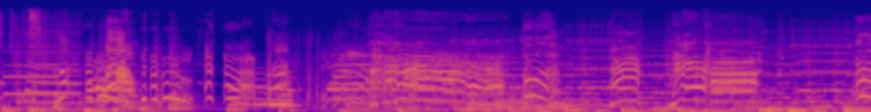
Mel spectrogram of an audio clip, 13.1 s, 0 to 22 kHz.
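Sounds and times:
cheerful cartoon music: 0.0 - 13.0.

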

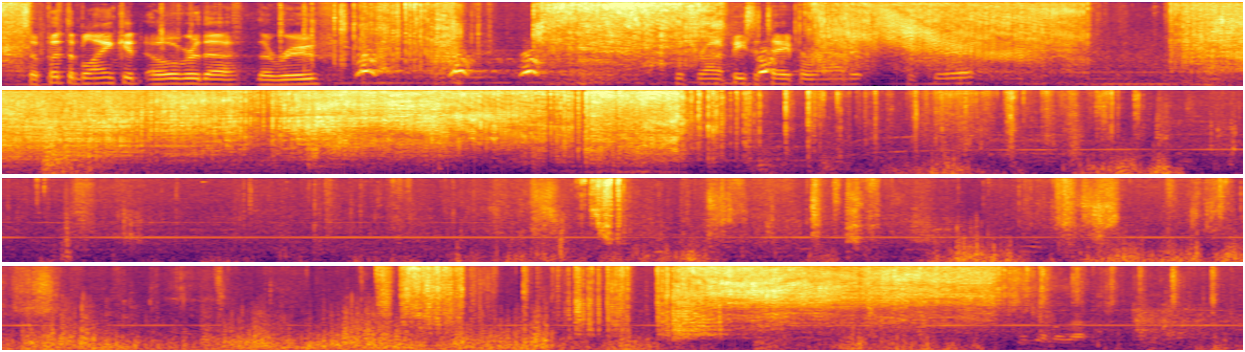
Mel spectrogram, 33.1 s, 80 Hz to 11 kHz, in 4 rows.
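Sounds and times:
packing tape screeching off roll: 0.0 - 0.3, 2.1 - 15.9, 20.2 - 20.8, 27.3 - 31.8.

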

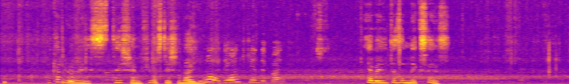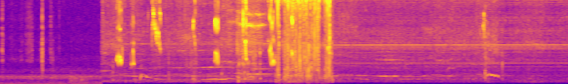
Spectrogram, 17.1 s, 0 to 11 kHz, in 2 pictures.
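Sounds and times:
squeaks and clicks: 10.2 - 13.6.

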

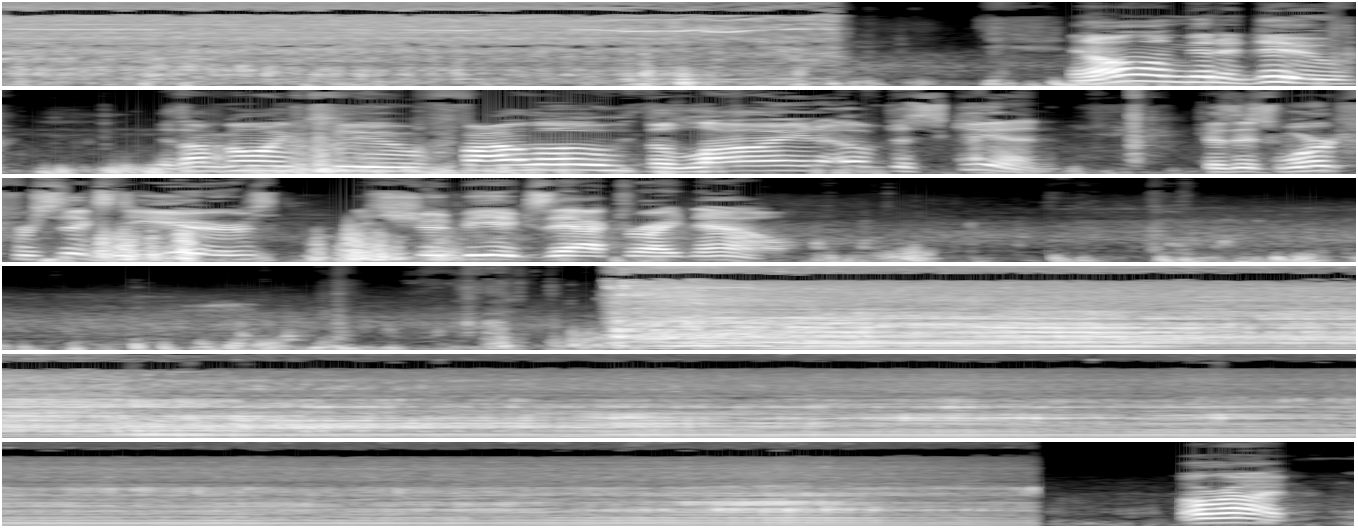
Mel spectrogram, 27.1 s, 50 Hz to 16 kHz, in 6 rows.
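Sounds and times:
jigsaw cutting metal: 0.0 - 2.8, 15.6 - 26.0.

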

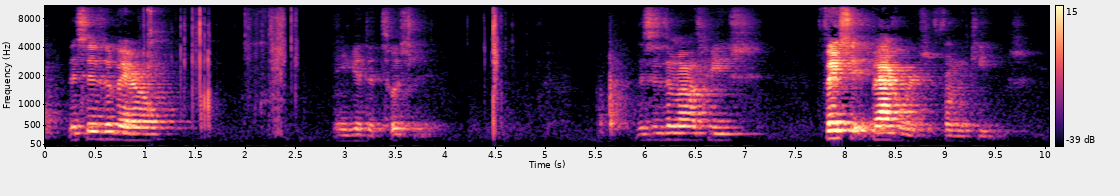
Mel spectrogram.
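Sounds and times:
soft rubbing: 1.4 - 2.6.

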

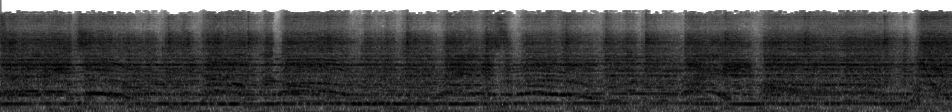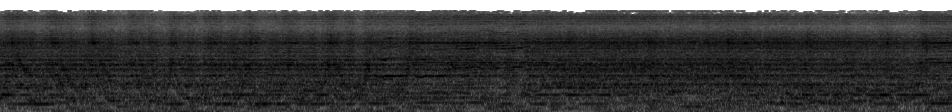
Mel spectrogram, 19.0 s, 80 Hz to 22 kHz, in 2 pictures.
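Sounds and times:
live band with electric guitar: 0.0 - 19.0.

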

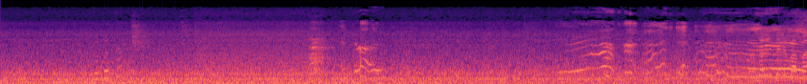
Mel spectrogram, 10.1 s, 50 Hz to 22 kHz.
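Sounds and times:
faint voices: 6.9 - 10.0.

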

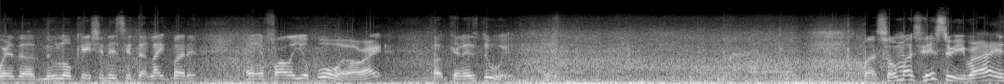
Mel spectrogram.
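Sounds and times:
street traffic: 0.0 - 10.0
wind buffeting microphone: 2.0 - 9.5.

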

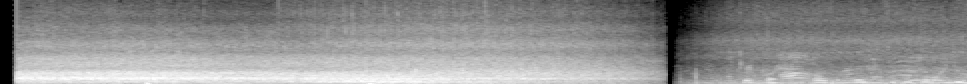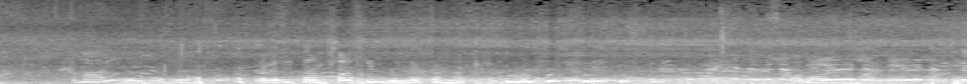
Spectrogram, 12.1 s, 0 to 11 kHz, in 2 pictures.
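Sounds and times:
loud rushing noise: 0.1 - 4.2.

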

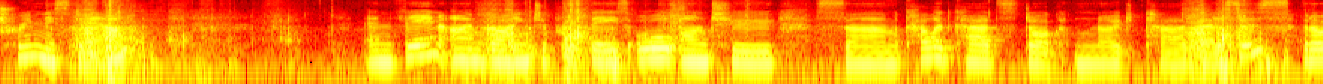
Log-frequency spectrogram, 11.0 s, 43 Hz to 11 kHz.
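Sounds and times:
paper trimmer blade rasp: 9.8 - 10.8.

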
